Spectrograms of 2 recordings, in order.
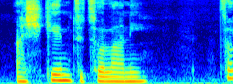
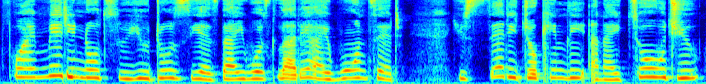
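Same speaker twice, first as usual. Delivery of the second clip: high-pitched, emphatic self-defence; insistent protest; 8 semitones higher than usual. Acted. Ebuka reminding her he wanted Lade, protesting. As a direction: argue the point insistently, pitch held up throughout. Man defends his past choice.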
